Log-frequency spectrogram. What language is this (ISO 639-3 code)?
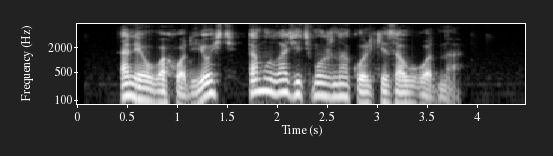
bel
